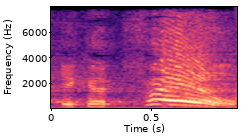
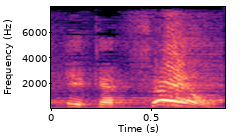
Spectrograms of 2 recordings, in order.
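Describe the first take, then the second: First: Loud, high boastful shout; preacher mocking Esau's loud brag; Esau boasting. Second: A touch of a proud boaster; preacher voicing Esau's mild boast. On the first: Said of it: "Esau roemde". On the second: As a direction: boast it, mildly loud. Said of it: "Esau zegt".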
